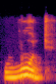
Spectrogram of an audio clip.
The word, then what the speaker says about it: would: Yes, so the L is not, the L is absorbed in the pronunciation.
